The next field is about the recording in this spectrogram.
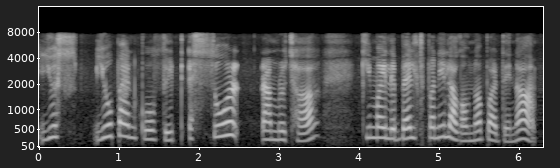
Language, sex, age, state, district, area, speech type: Nepali, female, 18-30, West Bengal, Darjeeling, rural, spontaneous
